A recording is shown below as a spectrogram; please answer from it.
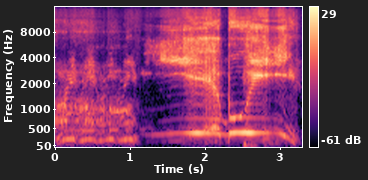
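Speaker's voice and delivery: high crying squeal; mock wail. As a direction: wail it in fake despair. Reacts to losing an arm.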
